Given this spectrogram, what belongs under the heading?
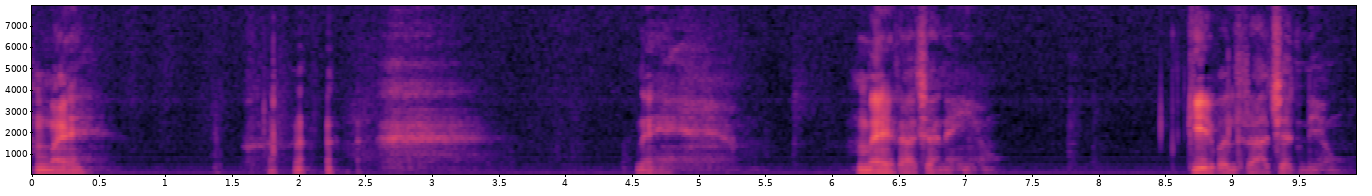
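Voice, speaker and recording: A proud, lovestruck commander of ancient India in a radio play. The voice is deep and very husky. The words come slowly and formally, with halting, courtly pauses. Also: male voice, darkish tone, exaggerated voice. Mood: resigned. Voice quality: gravelly, husky. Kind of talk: slow, theatrical Hindi radio drama acting.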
